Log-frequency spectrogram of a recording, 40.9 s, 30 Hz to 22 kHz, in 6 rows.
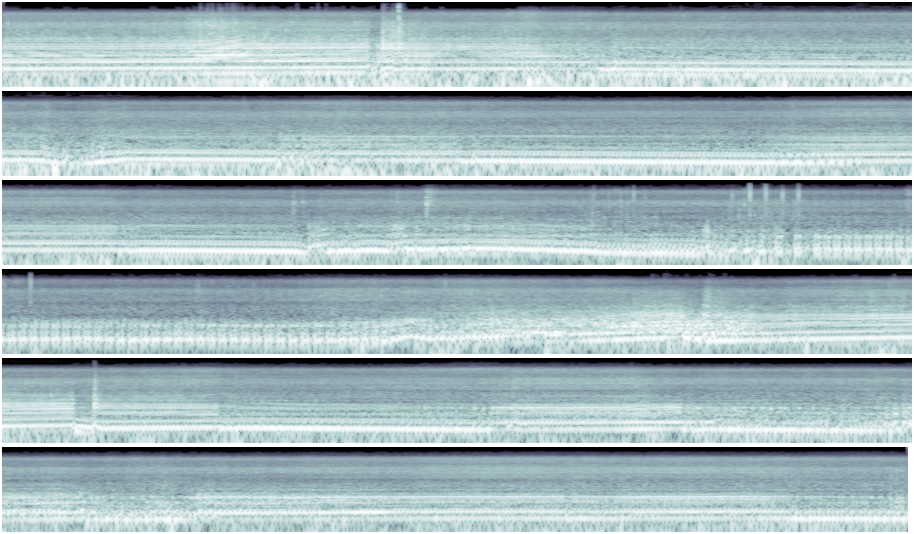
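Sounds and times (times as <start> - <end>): motorcycle engine revving through gears: 0.0 - 40.9.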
